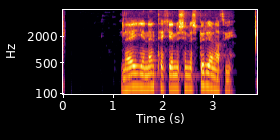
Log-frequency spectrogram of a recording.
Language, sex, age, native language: Icelandic, male, 50-59, Icelandic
